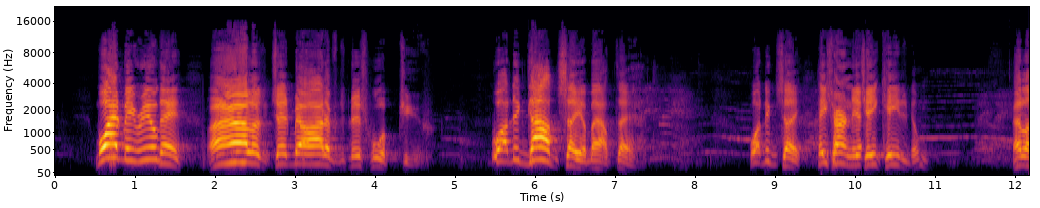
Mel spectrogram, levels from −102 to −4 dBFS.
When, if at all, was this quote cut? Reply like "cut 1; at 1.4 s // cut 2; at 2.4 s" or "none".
cut 1; at 1.3 s // cut 2; at 2.7 s // cut 3; at 3.7 s // cut 4; at 5.5 s // cut 5; at 9.0 s // cut 6; at 9.7 s // cut 7; at 10.0 s // cut 8; at 10.7 s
